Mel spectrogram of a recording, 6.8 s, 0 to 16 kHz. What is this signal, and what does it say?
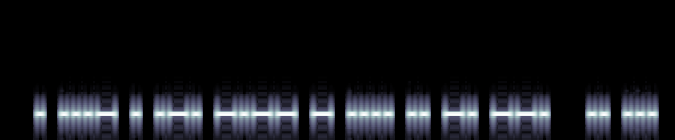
Morse code, heard as a keyed tone, about 21 wpm, 700 Hz. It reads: EVERYTHING IS
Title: Sentences from Top 1000 Words - Review Part 2 - 20wpm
